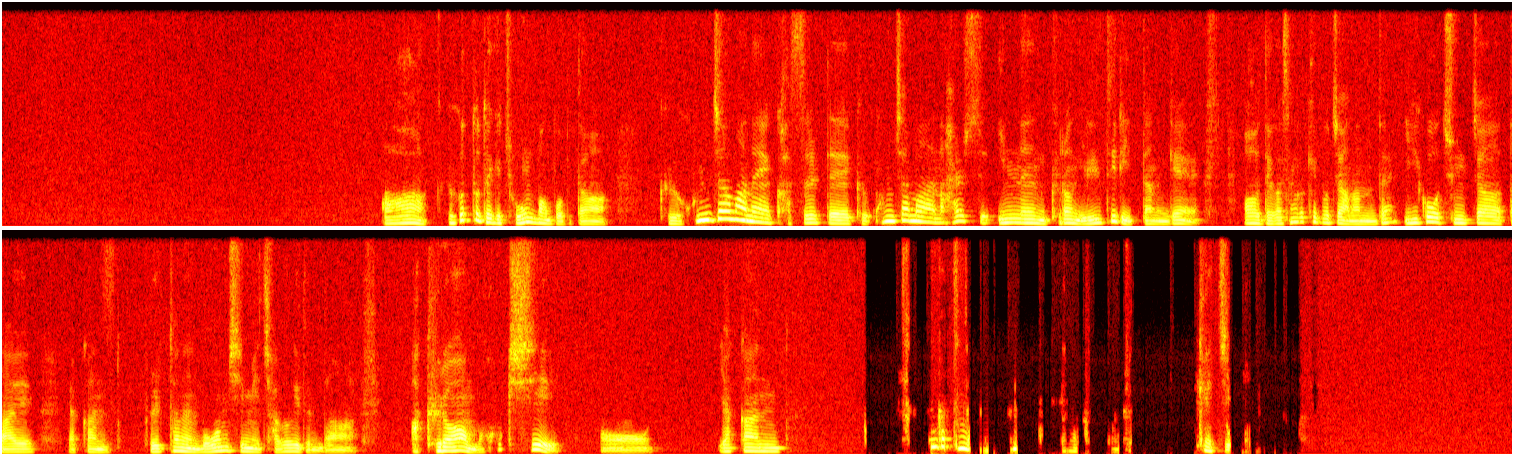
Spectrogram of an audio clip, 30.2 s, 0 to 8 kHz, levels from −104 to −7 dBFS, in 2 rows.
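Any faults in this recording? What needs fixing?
Other side's voice leaking through: faint scraps of a second voice turn up at 23.70–23.77, 24.71–25.27, 26.31–26.36, 27.03–27.38 and 28.08–28.15 s, sitting roughly 15 to 35 dB under the talker. That's likely loudspeaker playback the echo canceller didn't fully scrub from the mic. A headset, or turning the speaker down, would keep it out.

Speech suppressed in double talk: from 24.04 to 27.6 s the talker keeps dipping and breaking up, for about three seconds in total, dropping by around 40 dB at worst, right while that other voice is bleeding in. Most likely the canceller couldn't tell near-end speech from echo when both sides talked at once, so it ducked everything. Better double-talk detection in the canceller, or a headset, would fix it.

Background gated by the echo canceller: at 27.88–28.08 s the room tone drops out for about 200 ms, down by about 37 dB, then comes back. 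That's the canceller clamping the mic hard while the speaker plays. A gentler suppression setting would smooth that over.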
